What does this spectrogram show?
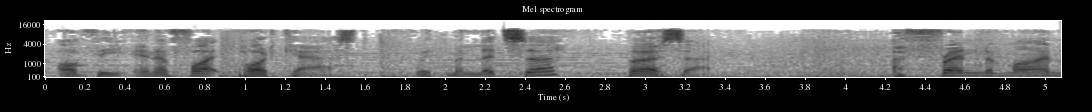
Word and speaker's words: Milica: This is episode 213 of the InnerFight podcast with Milica Bursac, a friend of mine, long-term Inner Talks number 3 or number 4 speaker. I have to pronounce her name properly. Milica, welcome to the show.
